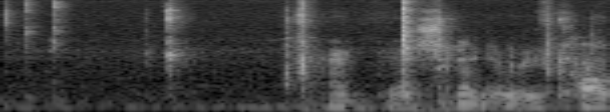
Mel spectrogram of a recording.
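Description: Computer keyboard and mouse clicks: a few sharp, separate taps through the first second and a half. Near the end, a low voice starts up with no clear words.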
